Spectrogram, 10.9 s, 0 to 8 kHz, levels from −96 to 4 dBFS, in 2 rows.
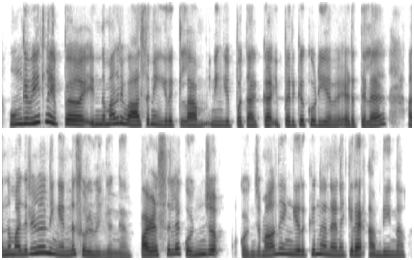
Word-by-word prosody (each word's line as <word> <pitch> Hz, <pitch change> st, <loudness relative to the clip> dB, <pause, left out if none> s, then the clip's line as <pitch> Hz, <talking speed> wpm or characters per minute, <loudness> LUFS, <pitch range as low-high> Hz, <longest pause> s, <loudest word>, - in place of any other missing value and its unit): உங்க 310 Hz, +3 st, +3 dB
வீட்ல 420 Hz, +5 st, +4 dB
இப்ப 295 Hz, 0 st, 0 dB, 0.3 s
இந்த 275 Hz, 0 st, 0 dB
மாதிரி 340 Hz, +4 st, +2 dB
வாசனை 265 Hz, +2 st, +3 dB
இருக்கலாம். 235 Hz, -2 st, 0 dB, 0.2 s
நீங்க 240 Hz, 0 st, -5 dB
இப்போ 235 Hz, +1 st, -4 dB
தற்க 225 Hz, +2 st, +1 dB
இப்ப 220 Hz, -, -20 dB
இருக்கக்கூடிய 240 Hz, -2 st, -2 dB, 0.2 s
எடத்துல? 220 Hz, +1 st, -3 dB, 0.5 s
அந்த 260 Hz, +2 st, -1 dB
மாதிரி 275 Hz, +5 st, 0 dB, 0.2 s
நீங்க 290 Hz, -5 st, -2 dB
என்ன 265 Hz, +3 st, -2 dB
சொல்வீங்கங்க? 205 Hz, -4 st, -4 dB, 0.3 s
பழசில 260 Hz, +6 st, +3 dB
கொஞ்சம் 280 Hz, +3 st, 0 dB, 0.3 s
கொஞ்சமாவது 230 Hz, +7 st, -2 dB
இங்க 280 Hz, -2 st, -2 dB
இருக்குனு 290 Hz, +3 st, -2 dB
நான் 260 Hz, -3 st, -1 dB
நினைக்கிறேன்? 240 Hz, 0 st, +1 dB
அப்படினா. 225 Hz, -1 st, -5 dB
250 Hz, 145 wpm, -22 LUFS, 230-280 Hz, 0.5 s, வீட்ல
